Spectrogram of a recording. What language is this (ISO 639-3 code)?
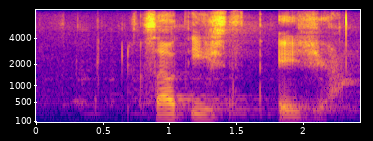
nso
